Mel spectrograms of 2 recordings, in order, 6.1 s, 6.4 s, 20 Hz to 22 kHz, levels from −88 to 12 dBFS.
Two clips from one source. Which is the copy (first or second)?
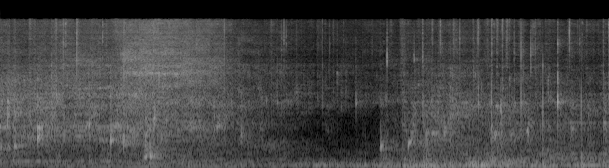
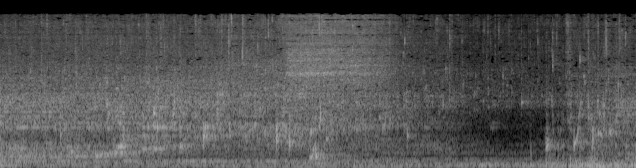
first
